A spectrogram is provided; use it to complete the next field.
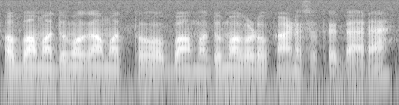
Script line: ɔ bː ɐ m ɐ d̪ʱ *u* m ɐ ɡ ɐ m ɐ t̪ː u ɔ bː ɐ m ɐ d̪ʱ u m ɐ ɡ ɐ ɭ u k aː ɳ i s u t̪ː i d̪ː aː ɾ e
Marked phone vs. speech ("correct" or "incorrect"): correct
